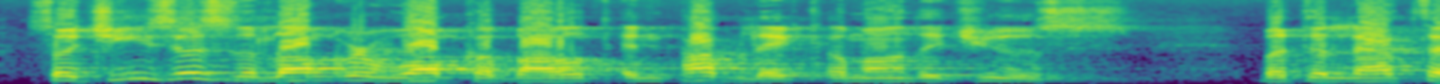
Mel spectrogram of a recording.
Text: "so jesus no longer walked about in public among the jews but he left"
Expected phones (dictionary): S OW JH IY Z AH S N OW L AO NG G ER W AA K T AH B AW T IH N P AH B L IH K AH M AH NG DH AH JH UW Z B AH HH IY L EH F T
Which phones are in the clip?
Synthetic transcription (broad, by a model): S OW JH IY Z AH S N OW L AO NG G ER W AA K AH B AW T IH N P AH B L IH K AH M AH NG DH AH JH UW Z B AH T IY L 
